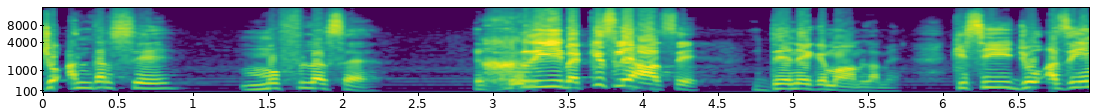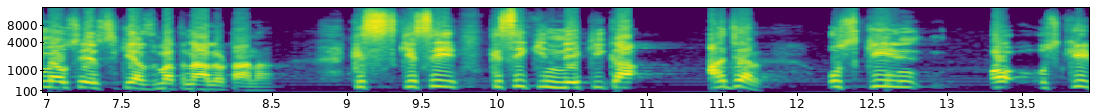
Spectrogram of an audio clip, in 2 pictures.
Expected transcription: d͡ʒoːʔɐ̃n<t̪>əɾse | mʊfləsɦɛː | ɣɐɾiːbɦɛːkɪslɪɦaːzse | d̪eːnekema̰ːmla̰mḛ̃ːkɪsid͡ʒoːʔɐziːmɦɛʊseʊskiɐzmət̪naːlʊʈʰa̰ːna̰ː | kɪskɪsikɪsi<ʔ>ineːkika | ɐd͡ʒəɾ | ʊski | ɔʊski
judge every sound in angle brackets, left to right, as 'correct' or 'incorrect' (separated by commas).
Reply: incorrect, incorrect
